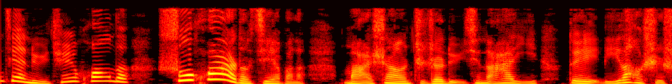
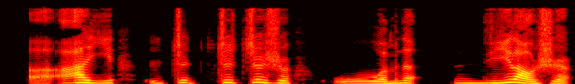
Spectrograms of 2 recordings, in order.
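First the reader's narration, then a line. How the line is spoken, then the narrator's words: Stammering. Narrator (Chinese): 吕寻结结巴巴地说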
